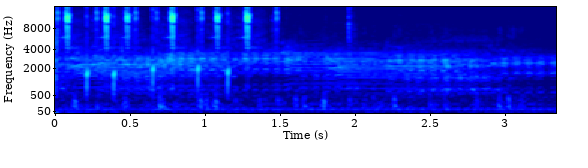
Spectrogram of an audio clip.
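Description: Several Minecraft sheep bleat in quick succession, short nasal calls overlapping in a clustered run, moderately faint over a steady game background hum.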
